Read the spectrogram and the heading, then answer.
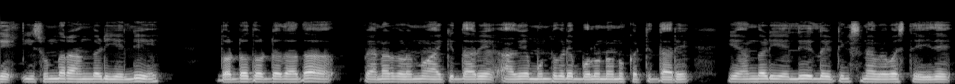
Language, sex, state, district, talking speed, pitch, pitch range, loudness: Kannada, male, Karnataka, Koppal, 120 wpm, 125 Hz, 120-130 Hz, -16 LUFS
